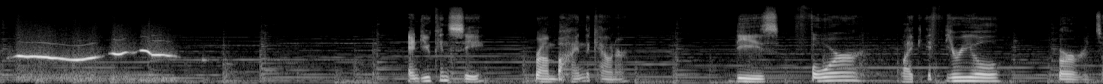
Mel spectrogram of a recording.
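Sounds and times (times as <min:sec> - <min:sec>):
person whistling with pursed lips: 0:00.0 - 0:02.2
speech: 0:04.1 - 0:06.4, 0:07.4 - 0:11.0.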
